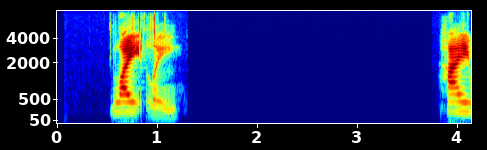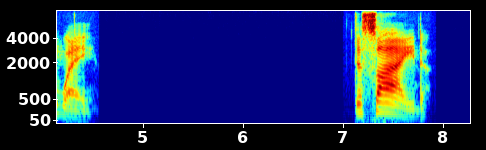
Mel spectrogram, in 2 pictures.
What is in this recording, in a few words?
stressed ai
